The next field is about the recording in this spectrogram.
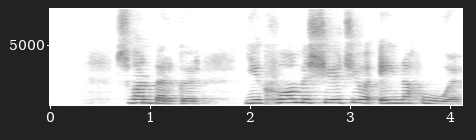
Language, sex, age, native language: Icelandic, female, 12, Icelandic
